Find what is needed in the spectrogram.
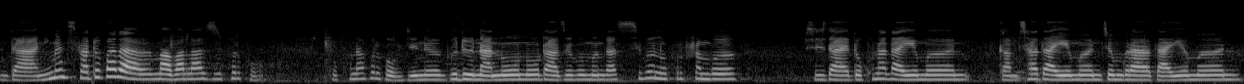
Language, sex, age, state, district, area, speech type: Bodo, female, 45-60, Assam, Kokrajhar, rural, spontaneous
